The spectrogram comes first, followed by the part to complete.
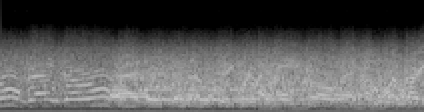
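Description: A man's voice received over a CB radio, narrow and garbled, coming through the speaker over steady static hiss. The voice is clearest in the first second, then mostly static with faint traces of speech.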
